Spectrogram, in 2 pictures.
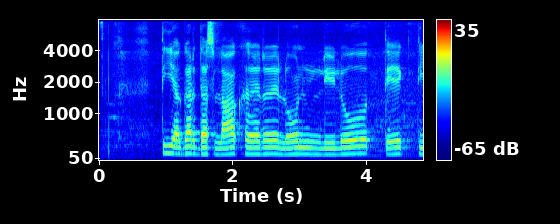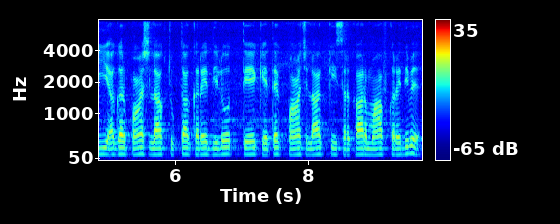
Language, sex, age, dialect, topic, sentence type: Magahi, male, 56-60, Northeastern/Surjapuri, banking, question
